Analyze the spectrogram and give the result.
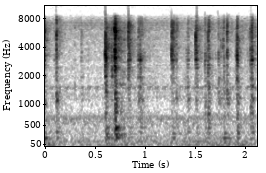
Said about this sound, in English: idiotic typing. There you go.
